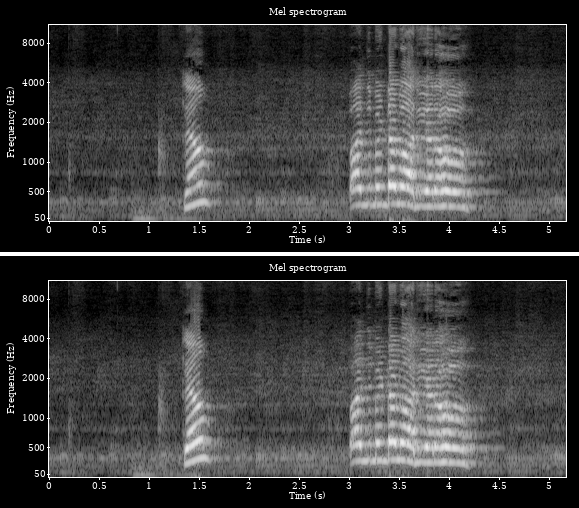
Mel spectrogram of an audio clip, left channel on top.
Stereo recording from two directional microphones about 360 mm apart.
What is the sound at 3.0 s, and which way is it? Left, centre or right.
Speech, centre.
